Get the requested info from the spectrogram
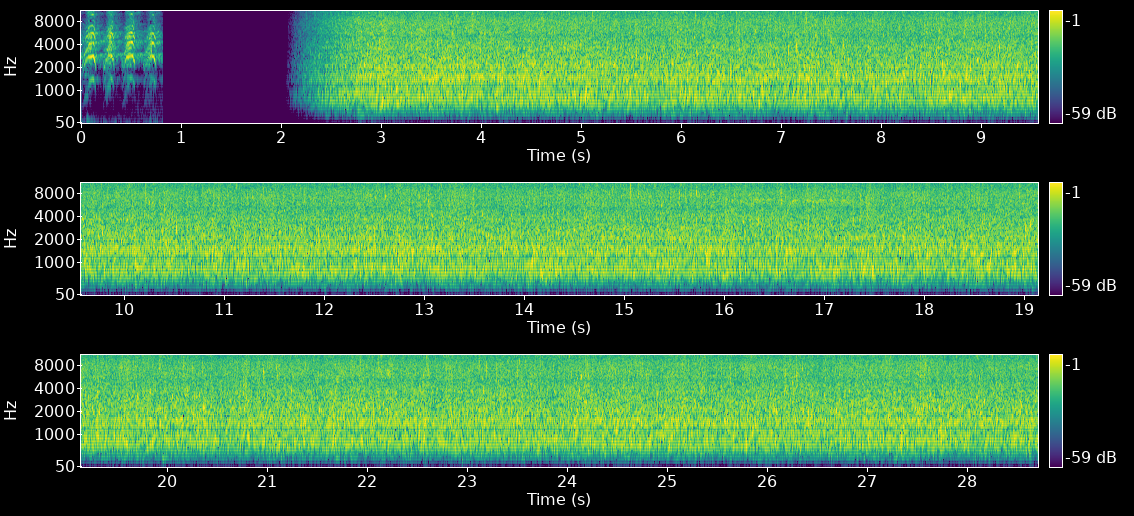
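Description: Steady, even rushing noise like running water, fading in quickly about two seconds in after a brief pulsing pitched sound cuts off.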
